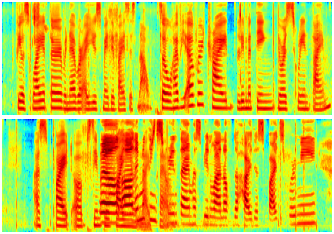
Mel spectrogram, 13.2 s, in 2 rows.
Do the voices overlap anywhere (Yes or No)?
Yes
